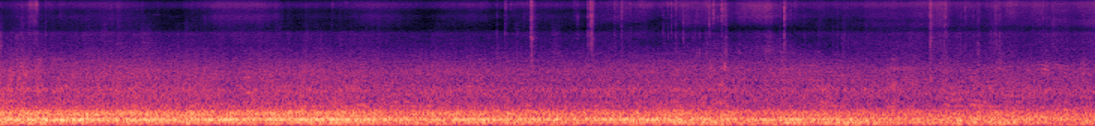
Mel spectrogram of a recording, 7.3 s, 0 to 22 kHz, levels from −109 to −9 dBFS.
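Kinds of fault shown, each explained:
Nothing stood out on listening to this recording of sounds.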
